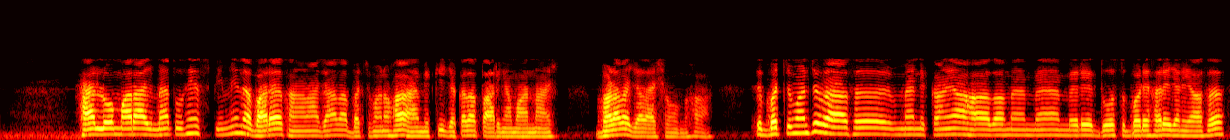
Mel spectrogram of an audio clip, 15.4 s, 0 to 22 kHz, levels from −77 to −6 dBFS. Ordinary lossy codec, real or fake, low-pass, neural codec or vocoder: AAC, 16 kbps; real; 7.2 kHz; none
